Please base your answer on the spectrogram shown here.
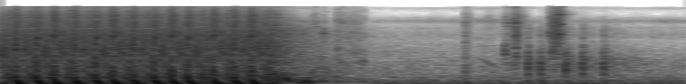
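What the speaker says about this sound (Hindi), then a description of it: "भाई दो बंदे सामने से फायरिंग दे रहे हैं।" Gunfire in the BGMI battle royale game: a loud, rapid burst of machine-gun fire, followed by scattered, fainter shots.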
